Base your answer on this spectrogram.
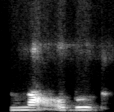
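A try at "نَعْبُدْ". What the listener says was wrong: Good. So you replace. Yep, excellent. You replace the dhamma with sakin.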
